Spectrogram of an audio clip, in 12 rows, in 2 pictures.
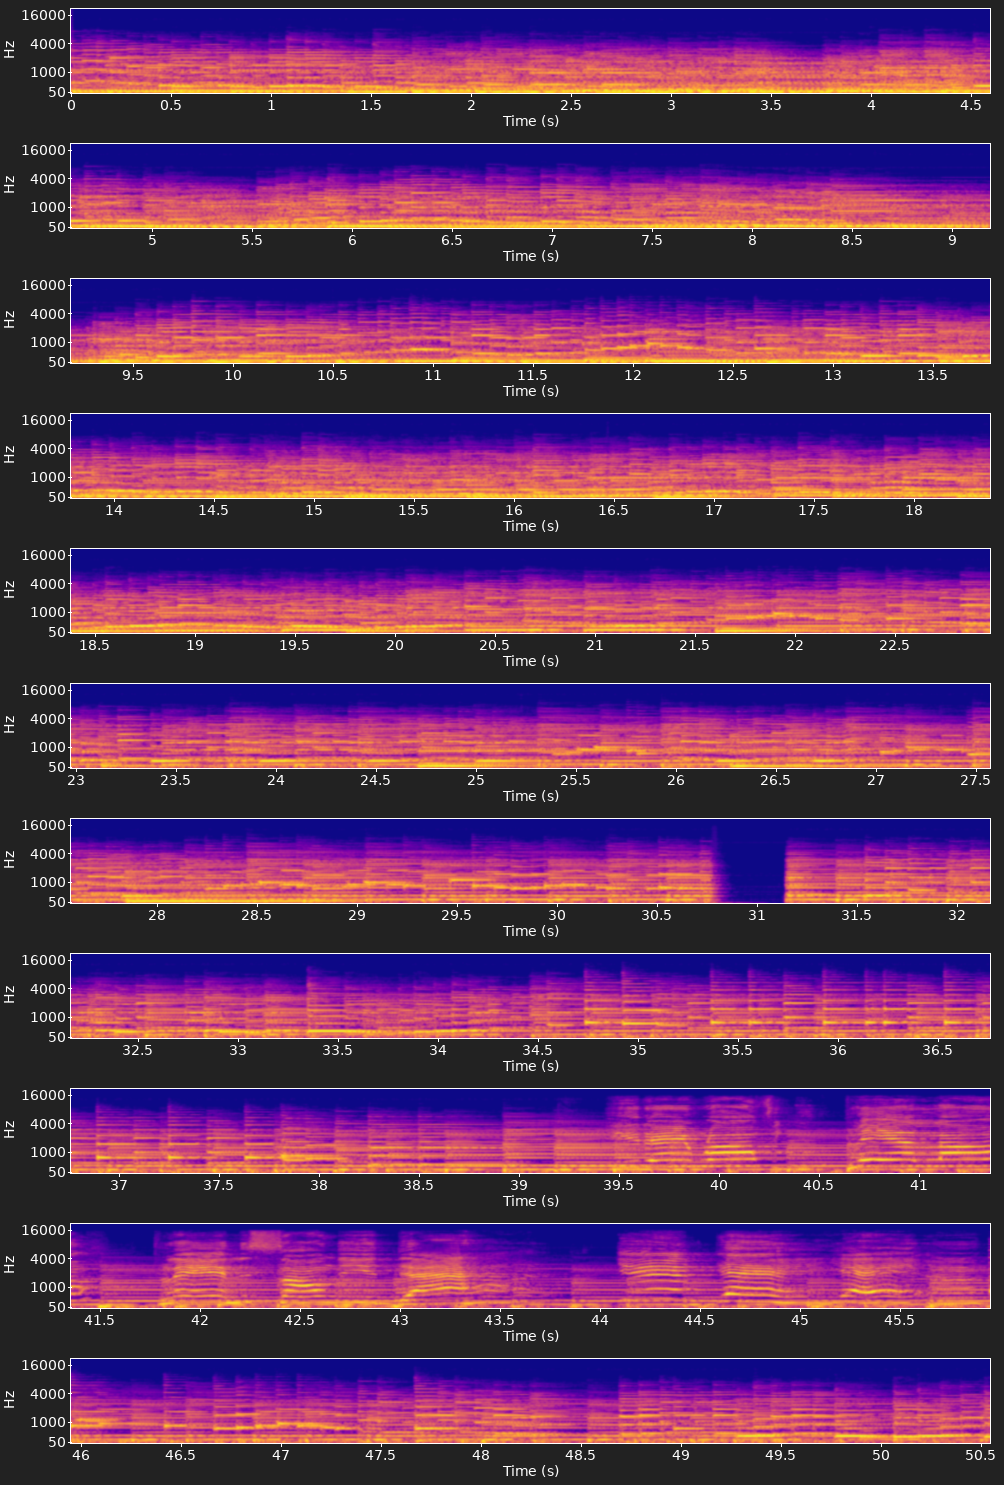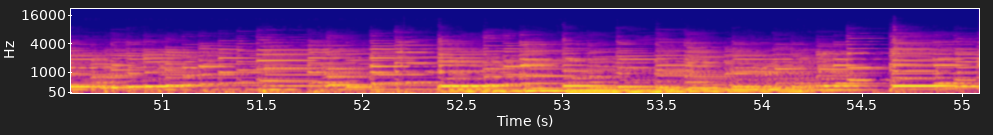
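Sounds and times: grand piano playing: 0.0s - 55.0s.

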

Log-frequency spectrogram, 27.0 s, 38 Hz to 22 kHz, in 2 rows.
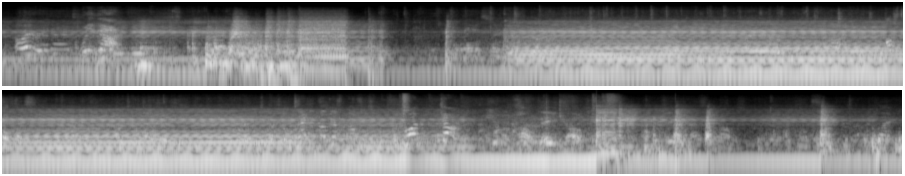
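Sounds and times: amplifier hum: 0.0s - 27.0s
distorted electric guitar: 0.0s - 27.0s.

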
